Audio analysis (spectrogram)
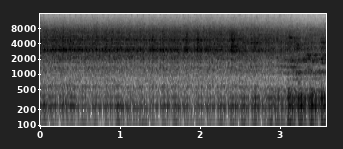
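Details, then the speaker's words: Honda CBR250RR MC22 four-cylinder being restored, first runs after refitting the carburettors and an aftermarket radiator: ragged, uneven revving that smooths as it picks up; rough running, owner blames old fuel and a slightly stuck ring. "Curious what's that? Sounds just a bit off. something."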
